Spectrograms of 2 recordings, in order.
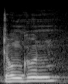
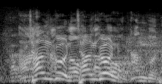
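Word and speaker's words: Dangun: of the old Korean myths of is it Donggun? No, the bear god. How do you say his name? The bear mythology. Tangun.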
